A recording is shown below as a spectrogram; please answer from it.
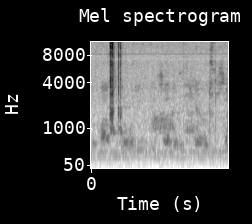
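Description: Two sharp clicks in quick succession about a third of a second in, over talk from a television playing in the background.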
